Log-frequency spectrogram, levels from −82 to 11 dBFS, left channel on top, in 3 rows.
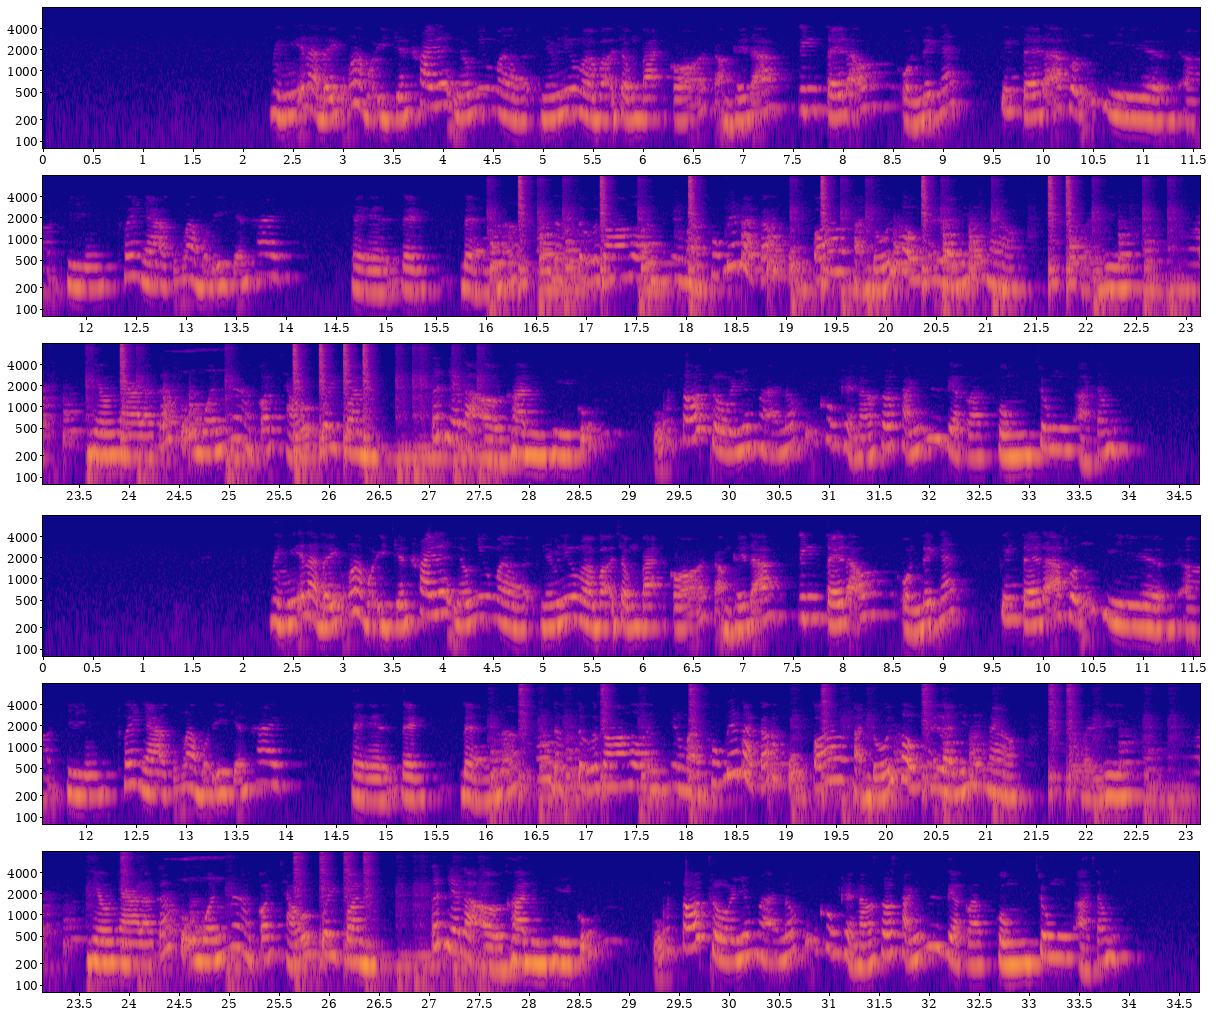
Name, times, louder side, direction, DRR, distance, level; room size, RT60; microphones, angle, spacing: voice 1, 2.3-9.1 9.6-14.0 14.6-15.4 15.7-21.3 21.9-22.5 23.6-26.5 27.0-28.9 29.2-33.9, right 3 dB, 30° right, 6 dB, 0.4 m, -26 dB
sound 1, 16.0-27.8, left 5 dB, 90° left, 0.4 m, -32 dB
3.5 x 2.9 x 2.6 m, 0.40 s
head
